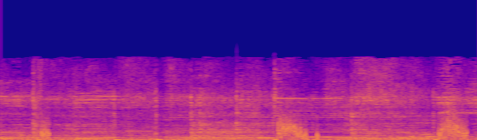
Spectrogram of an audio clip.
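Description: Live zydeco band playing loudly, with drum kit, electric guitars and keyboard over a steady dance beat.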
